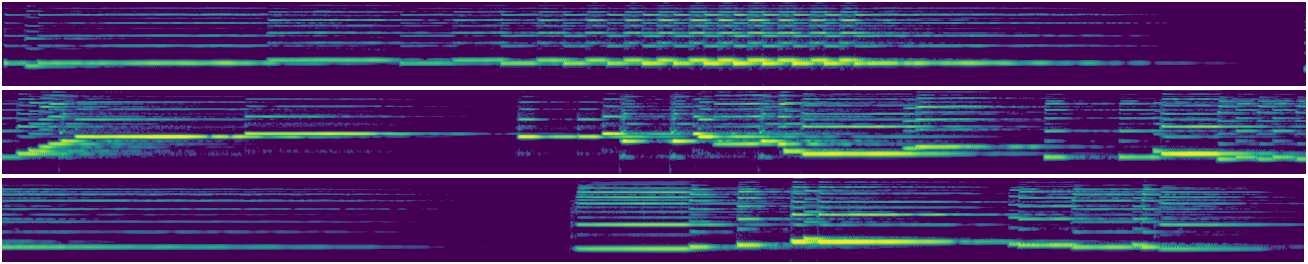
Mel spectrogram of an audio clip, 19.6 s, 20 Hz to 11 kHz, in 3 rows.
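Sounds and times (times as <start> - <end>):
dizi flute: 0.0 - 5.8, 6.5 - 14.7, 16.0 - 19.4.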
